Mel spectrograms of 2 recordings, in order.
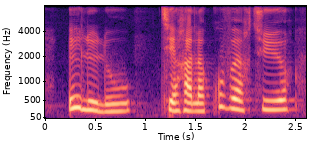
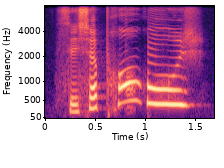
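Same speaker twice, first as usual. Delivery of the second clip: much higher, sweet little-girl imitation; wolf faking a girl's voice; 10 semitones higher than usual. A narrator's reading. Wolf at the door faking the girl's voice. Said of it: "répond le loup en imitant la voix de Petit Chaperon".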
